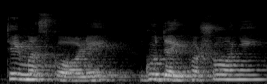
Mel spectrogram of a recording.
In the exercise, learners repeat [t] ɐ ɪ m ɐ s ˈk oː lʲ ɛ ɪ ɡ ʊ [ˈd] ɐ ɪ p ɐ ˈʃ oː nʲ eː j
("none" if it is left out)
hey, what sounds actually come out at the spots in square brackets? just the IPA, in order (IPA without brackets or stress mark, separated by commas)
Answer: t, d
